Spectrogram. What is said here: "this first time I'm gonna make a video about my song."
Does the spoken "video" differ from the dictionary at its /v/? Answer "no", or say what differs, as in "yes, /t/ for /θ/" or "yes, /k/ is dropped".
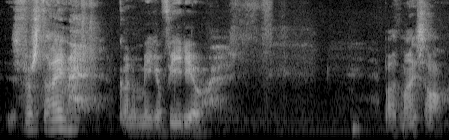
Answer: no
